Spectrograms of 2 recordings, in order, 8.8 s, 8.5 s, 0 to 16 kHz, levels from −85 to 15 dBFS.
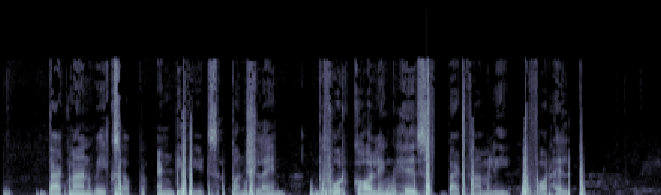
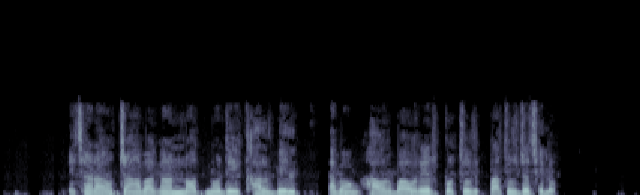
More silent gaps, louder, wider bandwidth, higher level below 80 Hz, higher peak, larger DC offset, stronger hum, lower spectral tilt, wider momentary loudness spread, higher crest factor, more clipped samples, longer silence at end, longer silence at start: second, none vs 0.44-0.48 s, 4.33-4.37 s; about the same, -20 LUFS vs -18 LUFS; first, 11.5 kHz vs 8 kHz; first, -34 dBFS vs -62 dBFS; about the same, 0 dBFS vs -2 dBFS; neither; neither; second, -5.5 dB/octave vs -7 dB/octave; first, 11 LU vs 6 LU; about the same, 20 dB vs 16 dB; neither; second, 1 s vs 1.15 s; second, 0.05 s vs 0.2 s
